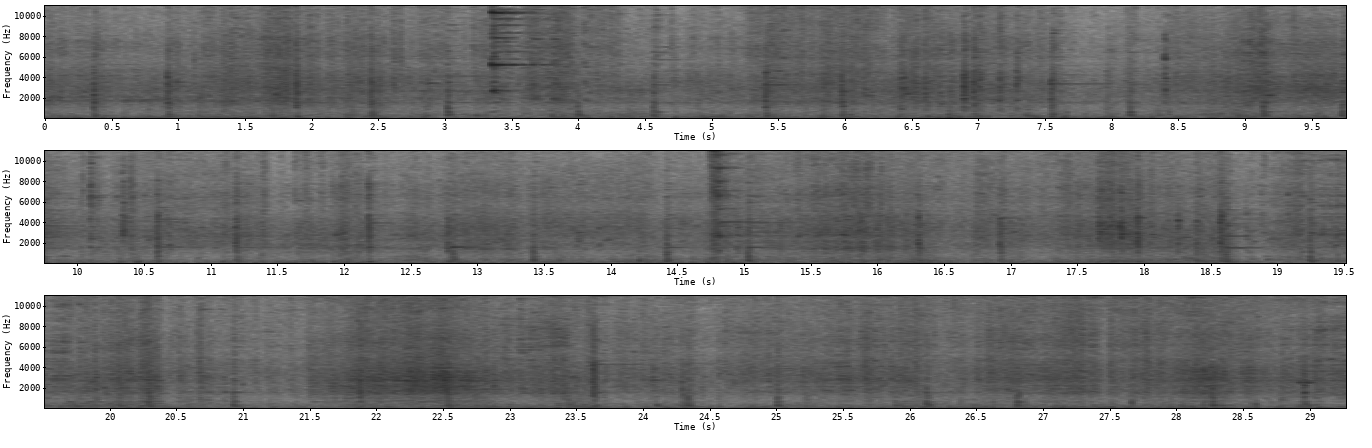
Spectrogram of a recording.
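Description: Freight train of boxcars and a covered hopper rolling slowly past close by: steady rumble of steel wheels with clickety-clack and clanking over the rail joints, and a few brief wheel squeals in the middle.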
